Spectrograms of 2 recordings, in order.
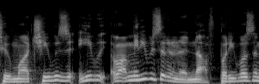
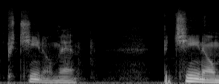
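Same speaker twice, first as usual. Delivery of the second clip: ordinary delivery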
